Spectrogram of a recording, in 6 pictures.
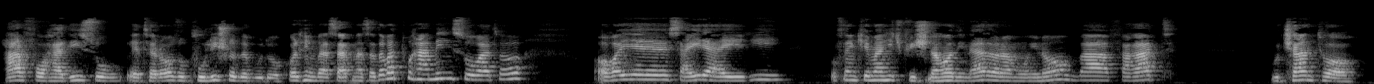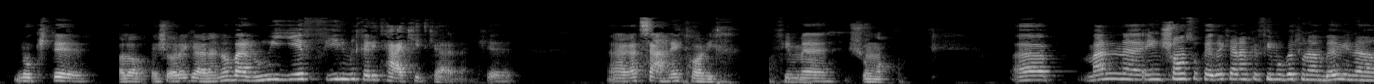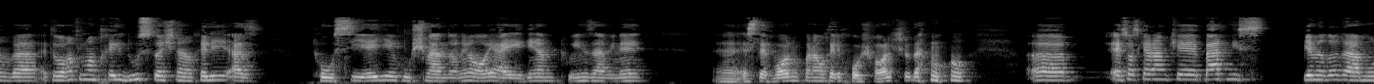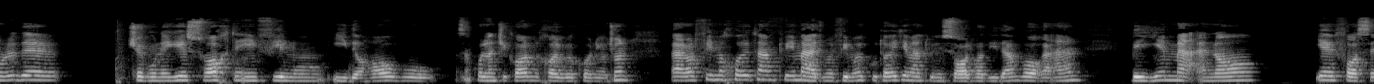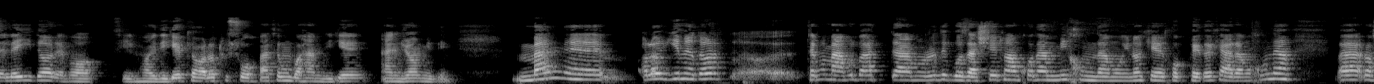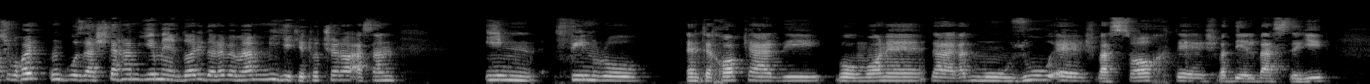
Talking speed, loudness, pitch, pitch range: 145 wpm, -23 LUFS, 185 Hz, 165-210 Hz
